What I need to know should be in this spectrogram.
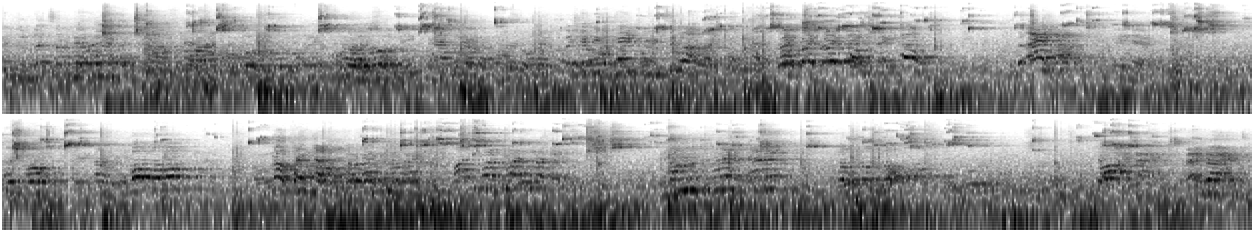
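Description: Men shout and call out to each other during play.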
